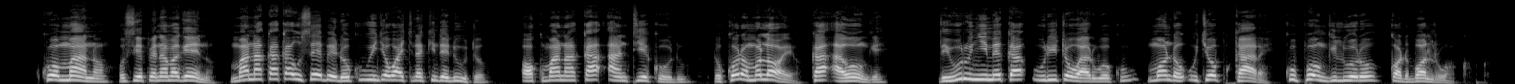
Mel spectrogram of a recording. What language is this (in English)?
Luo (Kenya and Tanzania)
